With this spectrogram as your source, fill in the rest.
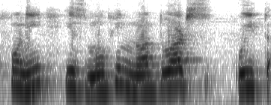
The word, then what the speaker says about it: Fani: that the cyclonic Sturm also pronounced ফোনি is moving নর্থওয়ার্ডস with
